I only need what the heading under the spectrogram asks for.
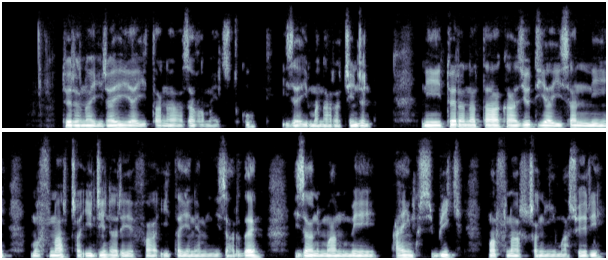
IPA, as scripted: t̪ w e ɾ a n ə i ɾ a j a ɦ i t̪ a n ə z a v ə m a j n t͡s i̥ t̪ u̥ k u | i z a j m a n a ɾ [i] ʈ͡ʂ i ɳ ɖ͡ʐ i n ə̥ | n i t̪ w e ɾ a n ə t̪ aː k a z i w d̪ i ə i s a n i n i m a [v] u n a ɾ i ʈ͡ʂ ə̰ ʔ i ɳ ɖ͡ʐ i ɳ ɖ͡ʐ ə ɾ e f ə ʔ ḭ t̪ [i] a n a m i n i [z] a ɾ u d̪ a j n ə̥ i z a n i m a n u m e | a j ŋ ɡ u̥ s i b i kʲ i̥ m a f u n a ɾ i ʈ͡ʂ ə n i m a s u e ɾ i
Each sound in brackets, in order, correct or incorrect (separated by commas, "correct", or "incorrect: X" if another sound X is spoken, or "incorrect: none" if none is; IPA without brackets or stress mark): incorrect: a, incorrect: f, incorrect: a, correct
